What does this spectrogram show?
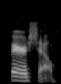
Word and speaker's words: Baruchel: And also in that movie is Jay Baruchel, who was in Sorcerer's Apprentice. Jay Baruchel, yeah. Baruchel, thank you. I've never been able to pronounce that kid's last name, but I enjoy him.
